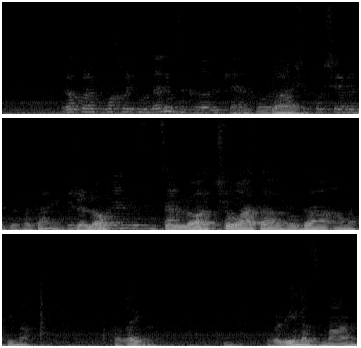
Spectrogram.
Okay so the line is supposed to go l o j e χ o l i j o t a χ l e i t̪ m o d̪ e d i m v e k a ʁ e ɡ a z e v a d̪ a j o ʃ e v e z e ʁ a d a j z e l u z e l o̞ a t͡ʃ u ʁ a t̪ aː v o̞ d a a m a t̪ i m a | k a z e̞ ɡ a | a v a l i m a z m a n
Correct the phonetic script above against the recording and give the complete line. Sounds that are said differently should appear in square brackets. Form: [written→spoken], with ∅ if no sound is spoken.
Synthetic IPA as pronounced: l o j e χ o l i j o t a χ l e i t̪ m o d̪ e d i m [v→z] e k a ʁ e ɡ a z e v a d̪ a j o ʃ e v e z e [ʁ→v] a d a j z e l [u→o] z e l o̞ a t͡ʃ u ʁ a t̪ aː v o̞ d a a m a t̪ i m a | k a [z→ʁ] e̞ ɡ a | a v a l i m a z m a n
